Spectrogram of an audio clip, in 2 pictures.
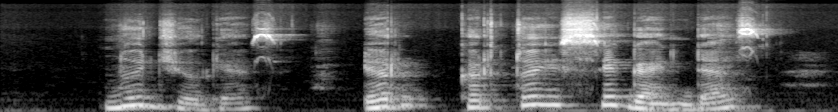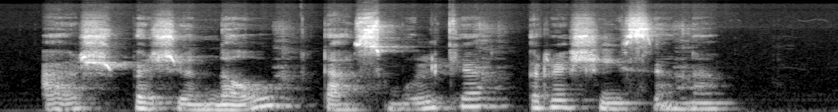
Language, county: Lithuanian, Šiauliai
